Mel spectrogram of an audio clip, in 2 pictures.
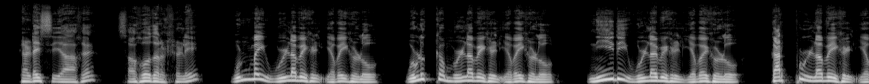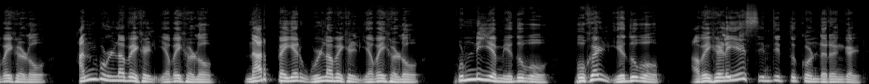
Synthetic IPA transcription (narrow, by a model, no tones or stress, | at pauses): kɐɽɐɪsɪjaːɣɐ | sɐɣoːðɐɾɐɾɣɐɭeː | ʊɳmɐɪʊɭːɐʋɐɪɣɐɭʔɛʋɐɪɣɐɭoː | ɔɻɯkːɐmʊɭːɐʋɐɪɣɐɭʔɛʋɐɪɣɐɭoː | niːðiʊɭːɐʋɐɪɣɐɭɛʋɐɪɣɐɭoː | kɐɾpːɯɭːɐʋɐɪɣɐɭɛʋɐɪɣɐɭoː | ɐnbɯɭːɐʋɐɪɣɐɭɛʋɐɪɣɐɭoː | nɐrpɛjɐɾʊɭːɐʋɐɪɣɐɭɛʋɐɪɣɐɭoː | pʊɳːɪjɐmɛðɯʋoː | pʊɣɐɭɛðɯʋoː | ʔɐʋɐɪɣɐɭɐjeːsɪnd̪ɪt̪ːɯkːɔɳɖɪɾɯŋɡɐɭ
